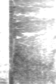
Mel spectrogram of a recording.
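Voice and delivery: voiceless puff of an explosion; imitated poof. Preacher mimics news blowing up in Zechariah's face, puffed poof. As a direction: blow out a soft, airy "poof".

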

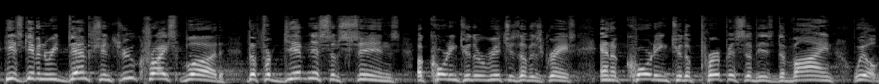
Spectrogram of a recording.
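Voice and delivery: ordinary talk, nothing marked

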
